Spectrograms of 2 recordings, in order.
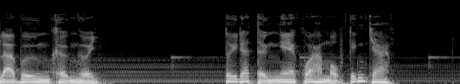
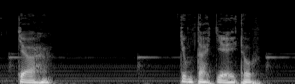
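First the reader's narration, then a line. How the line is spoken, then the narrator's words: Quiet, very tired. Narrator (Vietnamese): Cương với vẻ rất mệt mỏi, chỉ nhỏ giọng nói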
